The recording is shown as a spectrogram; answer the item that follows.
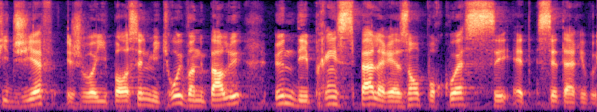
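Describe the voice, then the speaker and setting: A man with a Quebec accent speaks at a fairly slow pace in a bright, sharp tone. The recording is very clean, with a silent background. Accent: Québécois French. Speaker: podcast co-host. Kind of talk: casual podcast discussion.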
